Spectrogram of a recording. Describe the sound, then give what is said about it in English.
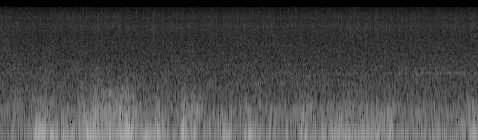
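Low, rolling thunder of a gathering storm rumbles through a steady wash of rain, swelling in the first couple of seconds and then settling into a continuous stormy hiss with no voices. “The giant stepped forward, the gleam of the moon struggling through the clouds of a gathering storm as it settled on the edge of his bloodied axe.”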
